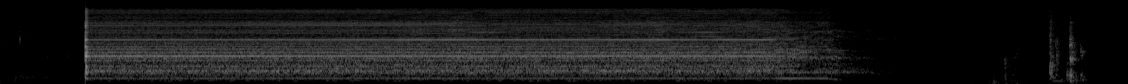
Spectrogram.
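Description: A heat tool blasts hot air over embossing powder on stamped flower stems on a card, a loud steady whirring hiss for about seven seconds that winds down and stops, followed by a couple of faint clicks.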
